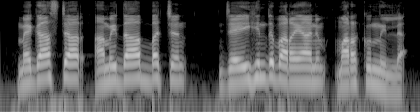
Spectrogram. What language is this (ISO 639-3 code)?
mal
